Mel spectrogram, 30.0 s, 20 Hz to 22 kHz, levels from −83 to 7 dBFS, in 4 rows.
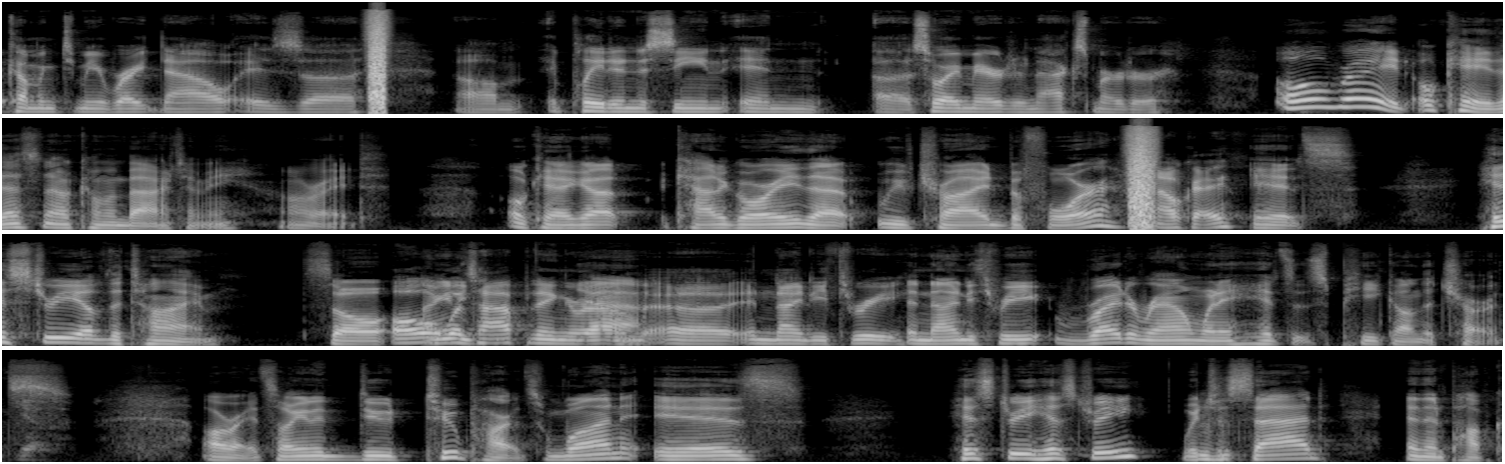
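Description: Speech with two wireless microphone noise hits, at 1.79–1.96 s and 13.09–13.31 s, where the FM radio signal faded and receiver noise rose into a short swish of static. Each shows as a vertical broadband smear on the spectrogram and a fuzzy thickening of the waveform.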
